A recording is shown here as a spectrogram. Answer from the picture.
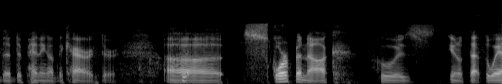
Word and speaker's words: Scorponok: Sometimes it sounds like Scorponox, with an X at the end.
